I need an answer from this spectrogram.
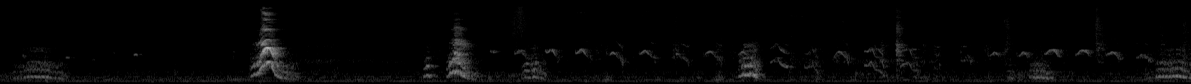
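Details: Bichon and shih poo family, pups and parents, in a small indoor room: a loud yip, then short barks give way to many high, falling whimpers from the puppies.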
